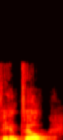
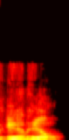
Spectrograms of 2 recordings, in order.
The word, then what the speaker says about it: Antil: the morning and and my last name is pronounced Dantel and he's like comes walking in there's 50 60 people in this little room up there because Bobby Cox is going to give a press conference for the team and he goes Hey where's Ann Hale pronounce my name like Angel where's angel I'm like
